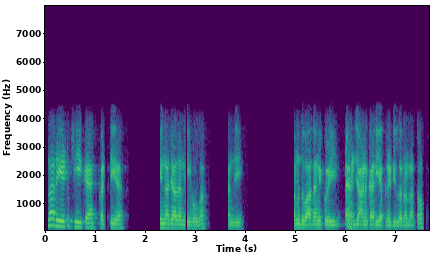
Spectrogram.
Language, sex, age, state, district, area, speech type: Punjabi, male, 30-45, Punjab, Bathinda, urban, conversation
